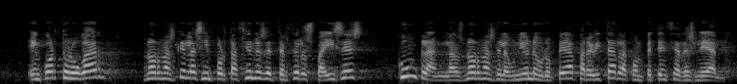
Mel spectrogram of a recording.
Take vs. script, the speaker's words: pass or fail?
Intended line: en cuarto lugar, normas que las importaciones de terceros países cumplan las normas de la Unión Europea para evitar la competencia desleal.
pass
